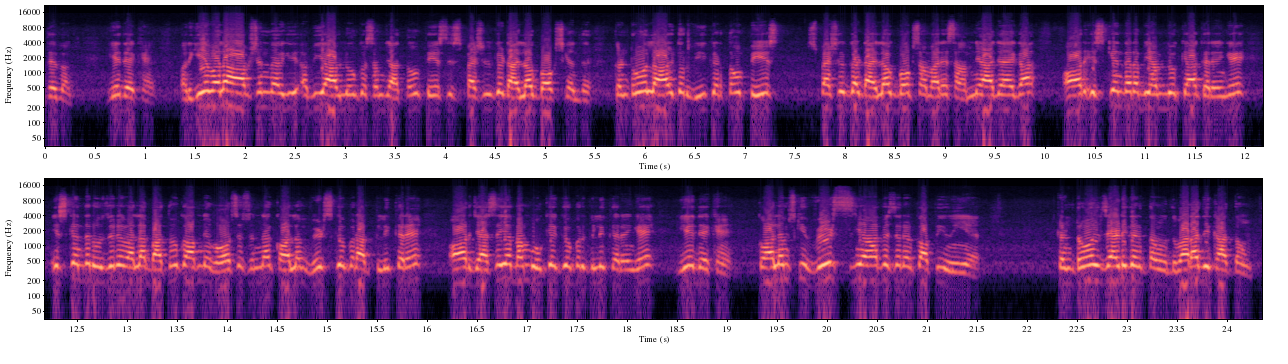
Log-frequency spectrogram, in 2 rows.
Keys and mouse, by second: 3.3-4.3 drag, 11.3-12.4 drag, 14.2-15.3 drag, 18.3-19.4 drag, 24.2 click.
